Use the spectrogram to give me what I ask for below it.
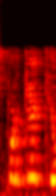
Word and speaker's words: por que: Se o porquê é a primeira palavra da sua pergunta, você não pronuncia esse que de forma tônica.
